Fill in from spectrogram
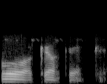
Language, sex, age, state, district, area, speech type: Malayalam, male, 18-30, Kerala, Palakkad, rural, conversation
